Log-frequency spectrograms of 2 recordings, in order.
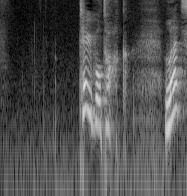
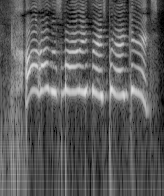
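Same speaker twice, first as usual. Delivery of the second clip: put-on much higher child yelling; calling out; 13 semitones higher than usual. Isabella yelling into the phone at Grandma. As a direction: yell it into the phone. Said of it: "loud order at diner".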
